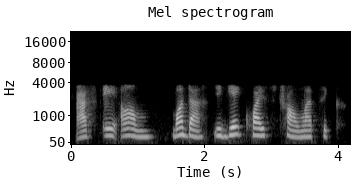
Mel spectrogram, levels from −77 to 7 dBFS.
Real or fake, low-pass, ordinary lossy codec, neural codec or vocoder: fake; 3.6 kHz; AAC, 32 kbps; codec, 16 kHz in and 24 kHz out, 0.6 kbps, FocalCodec, streaming, 2048 codes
